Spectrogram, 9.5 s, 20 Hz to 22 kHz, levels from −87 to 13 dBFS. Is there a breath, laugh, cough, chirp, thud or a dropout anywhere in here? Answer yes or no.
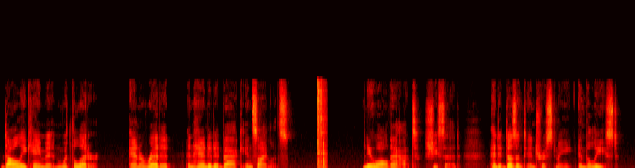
yes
